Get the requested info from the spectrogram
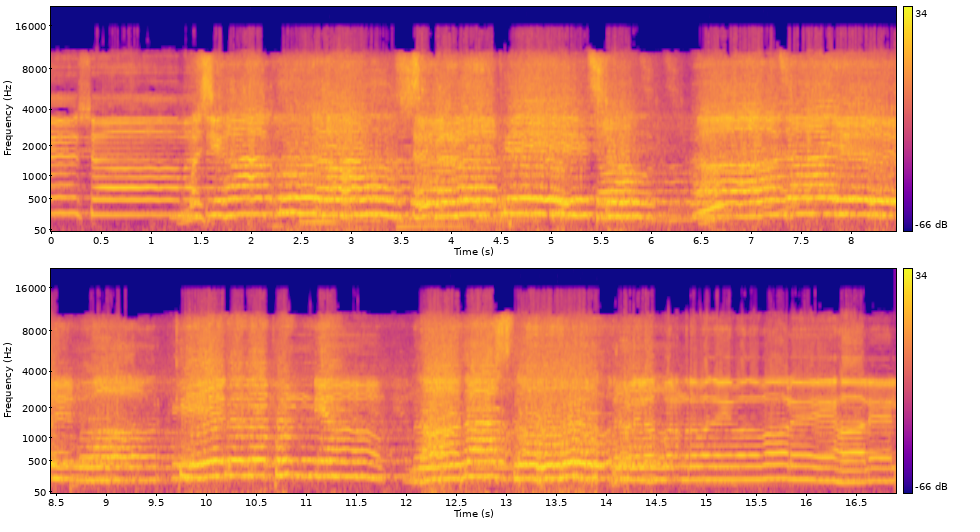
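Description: West Syriac liturgical chant: a voice chanting a slow, wavering melody in phrases of a second or two, with brief breaks for breath.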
